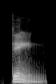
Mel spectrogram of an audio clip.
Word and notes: deign: American English

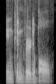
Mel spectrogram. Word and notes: inconvertible: American English

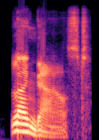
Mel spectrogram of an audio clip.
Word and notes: langouste: British English

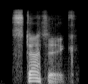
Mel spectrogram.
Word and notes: static: British English

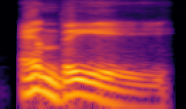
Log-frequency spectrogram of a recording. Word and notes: MBE: British English

